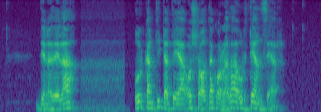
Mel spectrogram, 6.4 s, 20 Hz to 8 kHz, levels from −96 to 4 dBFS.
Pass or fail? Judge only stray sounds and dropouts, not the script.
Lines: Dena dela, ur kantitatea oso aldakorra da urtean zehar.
pass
